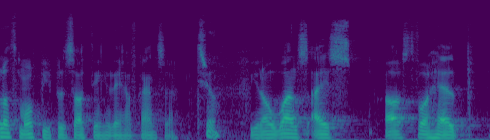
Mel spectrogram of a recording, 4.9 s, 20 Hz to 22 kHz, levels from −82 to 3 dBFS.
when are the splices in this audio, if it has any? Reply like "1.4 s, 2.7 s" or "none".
2.4 s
